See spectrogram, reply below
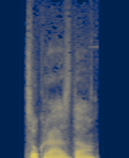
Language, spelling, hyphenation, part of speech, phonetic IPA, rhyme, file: Hungarian, cukrászda, cuk‧rász‧da, noun, [ˈt͡sukraːzdɒ], -dɒ, Hu-cukrászda.ogg
- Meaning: confectionery (pastry shop), confectioner's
